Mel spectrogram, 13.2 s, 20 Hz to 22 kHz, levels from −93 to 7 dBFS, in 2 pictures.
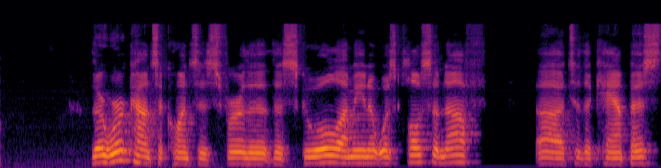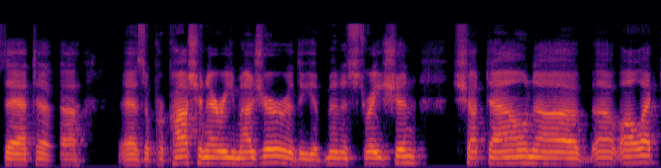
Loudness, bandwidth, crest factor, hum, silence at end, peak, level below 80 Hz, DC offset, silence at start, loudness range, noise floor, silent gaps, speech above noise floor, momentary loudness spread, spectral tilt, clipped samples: -28 LUFS; 12.5 kHz; 18 dB; none; 0.05 s; -12 dBFS; -76 dBFS; under 0.1%; 0.9 s; 4 LU; -69 dBFS; none; 42 dB; 10 LU; -4 dB/octave; under 0.1%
